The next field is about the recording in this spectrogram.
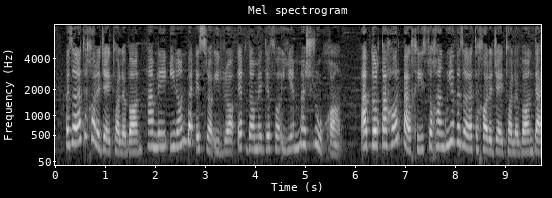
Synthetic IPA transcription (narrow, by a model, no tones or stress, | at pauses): ve̞zɒːɾæt̪ʰe̞xɒːɾe̞d͡ʒejet̪ʰɒːle̞bɒːnhæmlejeʔiːɾɒːnbeʔesɾɒːʔiːlrɒːʔe̞ɣd̪ɒːme̞d̪e̞fɒːʔijemæʃɾuːxɒːnd̪̥ | ʔæb̚d̪olɢæɦːɒːɾbælxiːso̞xæŋɡuːje̞ve̞zɒːɾæt̪ʰe̞xɒːɾe̞d͡ʒejet̪ʰɒːle̞bɒːnd̪æ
